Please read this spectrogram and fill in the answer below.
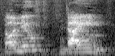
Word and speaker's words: toluidine: और टॉल्यू का TOLU, टॉल्यूडाइन, टॉल्यूडाइन, ई नहीं बनेगा, टॉल्यूडाइन।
